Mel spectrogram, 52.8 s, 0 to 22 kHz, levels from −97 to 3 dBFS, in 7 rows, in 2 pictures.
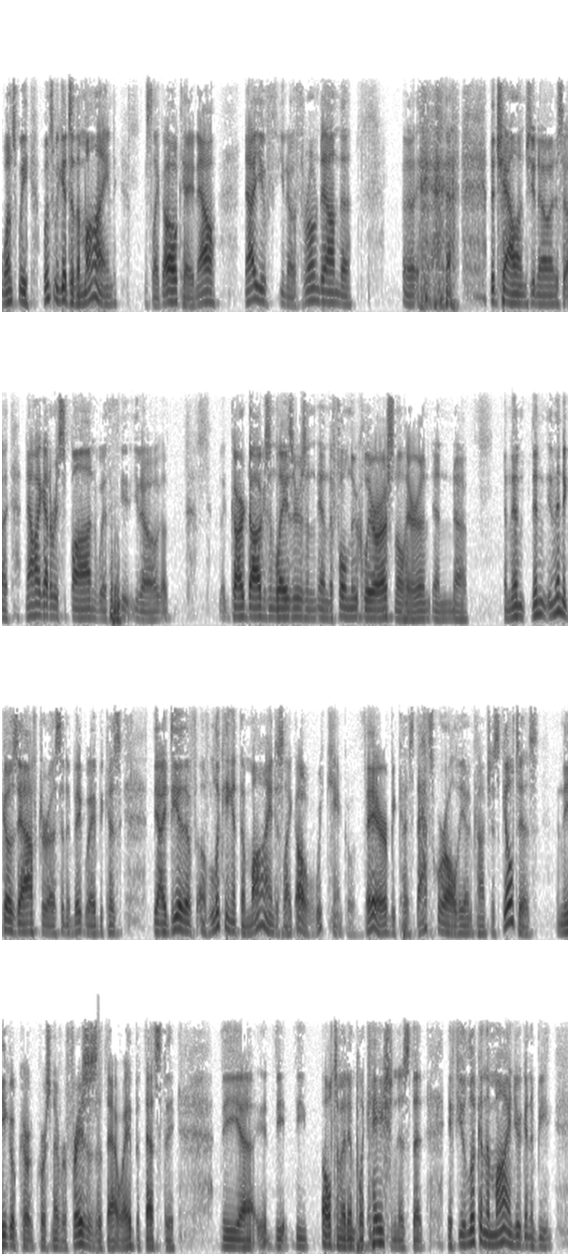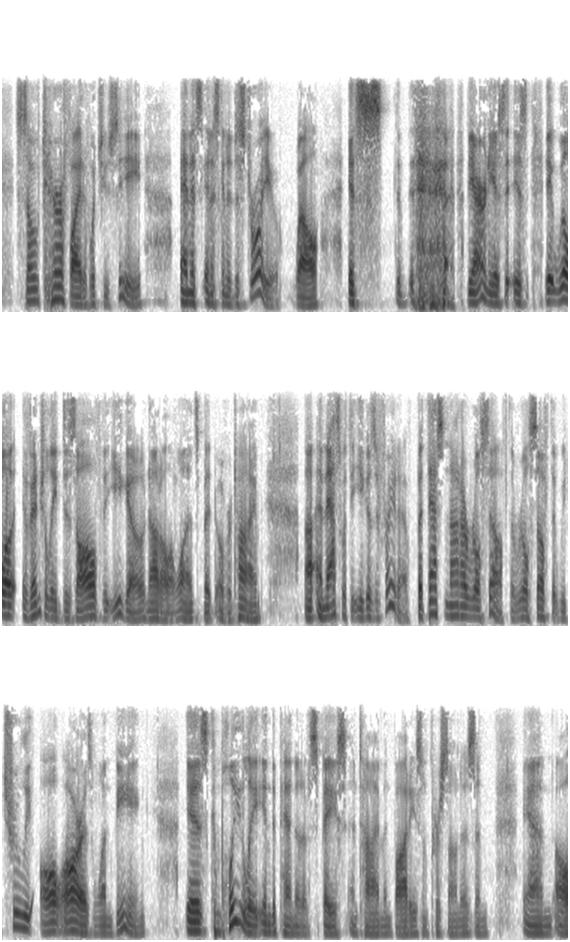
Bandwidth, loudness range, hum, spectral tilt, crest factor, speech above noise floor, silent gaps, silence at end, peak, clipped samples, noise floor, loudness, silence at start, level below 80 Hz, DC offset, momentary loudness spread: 8.2 kHz; 4 LU; none; -4 dB/octave; 18 dB; 26 dB; none; 0 s; -6 dBFS; under 0.1%; -50 dBFS; -23 LUFS; 0 s; -52 dBFS; under 0.1%; 12 LU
